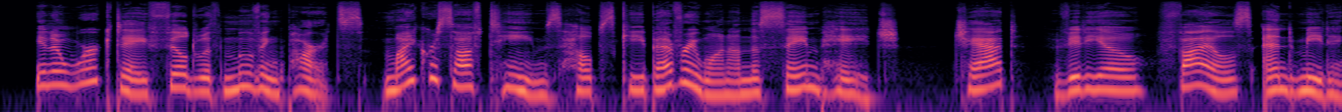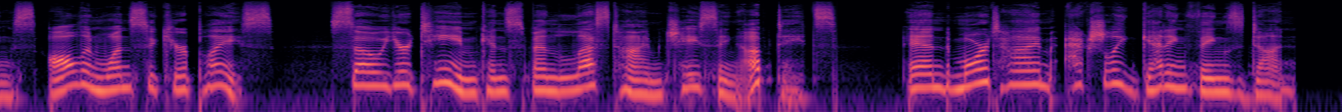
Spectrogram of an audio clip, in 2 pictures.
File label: Ad; Microsoft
